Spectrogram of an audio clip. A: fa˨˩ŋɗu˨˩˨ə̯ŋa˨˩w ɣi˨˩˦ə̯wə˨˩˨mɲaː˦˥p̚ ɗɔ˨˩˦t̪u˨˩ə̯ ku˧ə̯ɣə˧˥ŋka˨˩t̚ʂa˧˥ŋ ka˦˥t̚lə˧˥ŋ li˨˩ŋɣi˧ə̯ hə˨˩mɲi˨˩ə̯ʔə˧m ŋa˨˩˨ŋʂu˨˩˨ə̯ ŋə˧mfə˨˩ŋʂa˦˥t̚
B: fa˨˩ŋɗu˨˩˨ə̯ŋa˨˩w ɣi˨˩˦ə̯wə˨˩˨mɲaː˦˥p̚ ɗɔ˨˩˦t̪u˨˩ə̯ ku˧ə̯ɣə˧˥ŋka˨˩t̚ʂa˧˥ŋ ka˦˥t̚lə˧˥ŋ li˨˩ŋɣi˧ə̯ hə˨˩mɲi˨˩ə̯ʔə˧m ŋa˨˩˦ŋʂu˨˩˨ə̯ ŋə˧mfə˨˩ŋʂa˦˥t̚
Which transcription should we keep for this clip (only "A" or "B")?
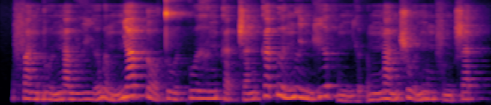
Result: B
